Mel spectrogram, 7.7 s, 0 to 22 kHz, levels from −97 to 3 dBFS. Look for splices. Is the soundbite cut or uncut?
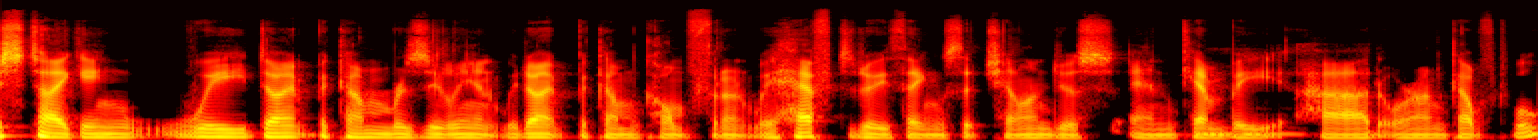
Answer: uncut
